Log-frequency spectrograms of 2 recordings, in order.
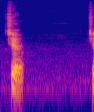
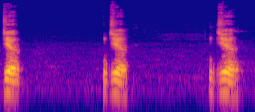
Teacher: जब आप बोलेंगे ना तो ऑटोमेटिकली आपको फील होएगा कि हाँ हमारे गले में कुछ कंपन उत्पन्न हो रहा है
